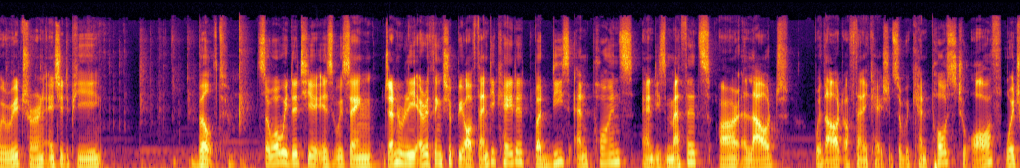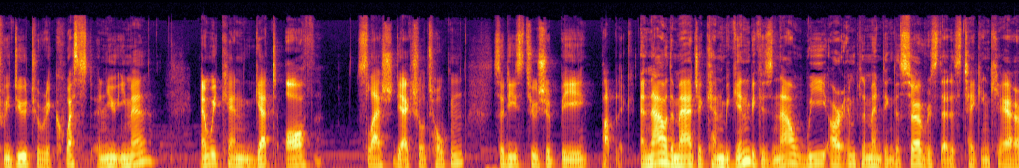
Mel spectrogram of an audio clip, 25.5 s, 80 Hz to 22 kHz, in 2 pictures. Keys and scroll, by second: 3.0 Return, 6.6 Up, 16.0 Down, 24.5 super+1.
